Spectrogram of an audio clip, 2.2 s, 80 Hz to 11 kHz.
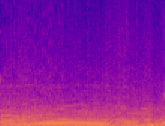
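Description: Lexus LC 500 convertible engine revving with a virtual sound overlay, a loud steady harmonic drone that holds then fades after about a second and a half into rougher broadband rumble, with no talk.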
